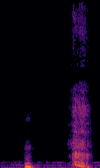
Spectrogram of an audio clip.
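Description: A man hums a short 'mm' while eating, then sneezes once, a sudden sharp burst of breath with a falling voice in it, about one and a half seconds in.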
